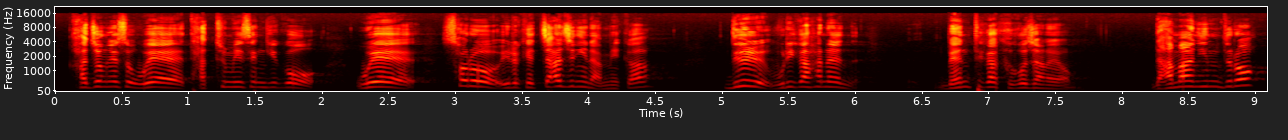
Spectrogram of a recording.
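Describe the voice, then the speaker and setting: A male pastor preaches a sermon in a church sanctuary, putting many rhetorical questions to the congregation. His voice is high and sharp in tone, and the hall's reverb colors the recording.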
